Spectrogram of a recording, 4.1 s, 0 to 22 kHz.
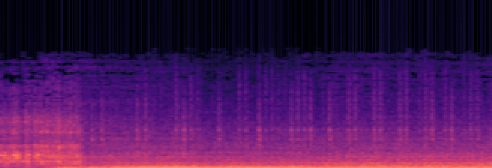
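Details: RB25DE Neo R34 Skyline started after intake manifold modification and a fix for a poorly sealing manifold joint: short crank, then it catches cleanly, flares briefly and settles into a steady, even idle; a healthy start.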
